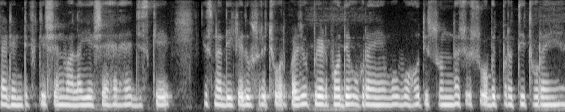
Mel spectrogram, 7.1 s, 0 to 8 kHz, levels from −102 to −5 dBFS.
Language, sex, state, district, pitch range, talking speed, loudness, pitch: Hindi, female, Goa, North and South Goa, 205-215 Hz, 220 wpm, -17 LUFS, 210 Hz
